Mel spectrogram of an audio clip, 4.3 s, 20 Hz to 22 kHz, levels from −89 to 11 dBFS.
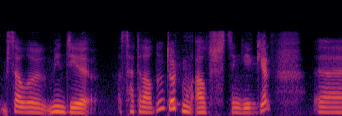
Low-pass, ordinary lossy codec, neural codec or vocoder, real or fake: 7.2 kHz; none; codec, 16 kHz, 0.5 kbps, X-Codec, WavLM features, trained on Multilingual LibriSpeech; fake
